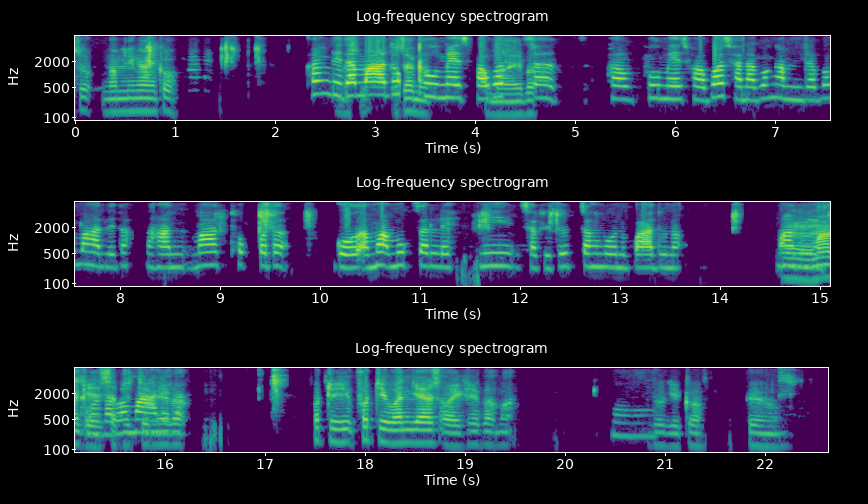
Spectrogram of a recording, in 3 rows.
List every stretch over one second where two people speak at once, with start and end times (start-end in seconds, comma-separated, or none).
14.7-16.1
